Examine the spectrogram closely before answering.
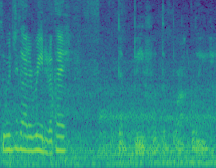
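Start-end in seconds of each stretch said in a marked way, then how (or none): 1.8-3.1 whispered menu reading; whispering. Real, not acted.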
